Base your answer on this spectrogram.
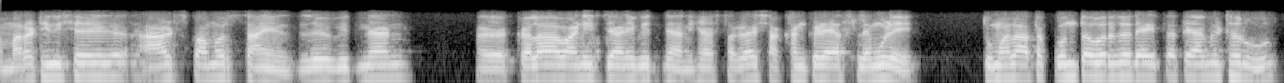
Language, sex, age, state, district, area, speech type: Marathi, male, 30-45, Maharashtra, Ahmednagar, rural, conversation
